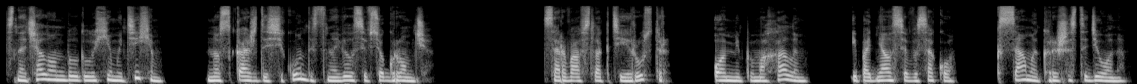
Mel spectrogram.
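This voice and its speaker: Woman narrating a storybook, lively, dry close recording. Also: lowish voice, moderate pace, no echo. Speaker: audiobook narrator.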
